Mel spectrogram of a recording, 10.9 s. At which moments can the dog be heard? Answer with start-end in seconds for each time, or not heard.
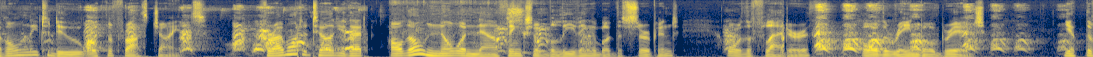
0.0-6.0, 7.2-10.8.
